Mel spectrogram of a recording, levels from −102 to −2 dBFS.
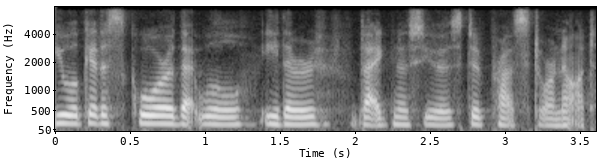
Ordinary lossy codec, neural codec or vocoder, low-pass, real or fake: Opus, 64 kbps; codec, 16 kHz in and 24 kHz out, 0.6 kbps, FocalCodec, streaming, 2048 codes; 7.2 kHz; fake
